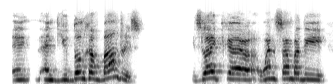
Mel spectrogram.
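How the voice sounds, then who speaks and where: In a Greek accent, a man speaks in a raised, projected voice at a fairly slow pace. His pitch is high, with ordinary variation and a bright, sharp tone. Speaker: farmer and former mechanical engineer. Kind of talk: discussion comment in a video meeting. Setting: video call. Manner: halting, many hesitations.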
